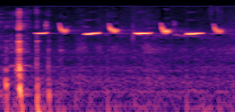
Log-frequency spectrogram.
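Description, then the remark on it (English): A great tit sings its bright, repeated two-note phrase, a sharp high note then a flatter whistle, about four times in a steady see-saw rhythm, clear after a brief click. “Great Tit. Yes!”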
